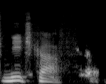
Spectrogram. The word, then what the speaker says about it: Michkov: discussion meet michkov um I guess we gotta get it right it's mechkov pronunciation everyone seems to say mechkov so Matt B mov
